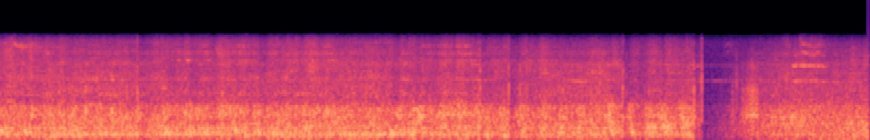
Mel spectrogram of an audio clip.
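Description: NJ Transit multilevel commuter coaches rolling past at close range as the train departs, steel wheels clattering steadily on the rails. About seven seconds in the sound drops off sharply, then a fainter rumble of the receding train continues.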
